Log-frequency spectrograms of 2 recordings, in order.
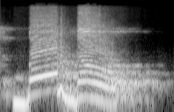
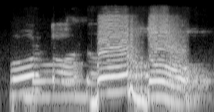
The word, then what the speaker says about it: Bordeaux: Then the next city, fourth one is Bordeaux. Bordeaux. X is not pronouncing here. Bordeaux.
